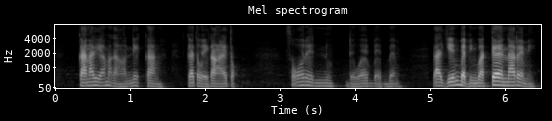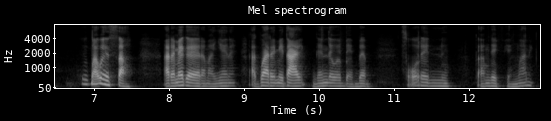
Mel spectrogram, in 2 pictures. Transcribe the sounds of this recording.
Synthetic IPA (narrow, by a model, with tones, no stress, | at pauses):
ka˨na˨˦ɾma˨ka˨ŋo˨nːi˦ka˨n˨˦ke˦tu˨ki˨ka˨ŋa˨e˦tu˨k̚ | so̰˨ko˦ɾe˨˦no˨˦n̩˨de˨we˦be˨be˦m | ka˨d͡ʒe˦m̩˦be˨p̚i˨ŋ˨ɡʷa˨te˦na˦ɾe˨mi˨ | e˦k͡pa˦we˦n̩˦sa˨ | a̰˨ɾe˨me˦ke˨ɾe˨ma˨ɲe˦ne˦a̰˨ɡʷa˦˨ɾe˨mi˨ta˦i˦ŋ̩˨ke˦n̩˦de˨we˦be˨be˦m˨ | so̰˨ko̰˦ɾe˦nːo˦˨ | ka̰˨˦ke˨fe˨ŋʷa˦ni˦˨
